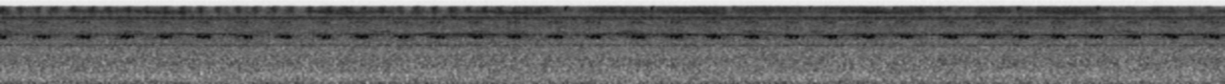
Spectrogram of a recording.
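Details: Forest crickets in autumn, singing alongside assorted insects, give a continuous series of bright, high chirps roughly three per second, layered over the steady roar of a mountain stream.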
